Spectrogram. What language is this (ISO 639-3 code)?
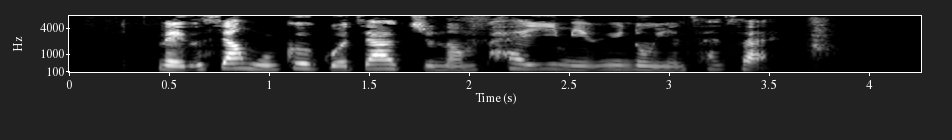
zho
